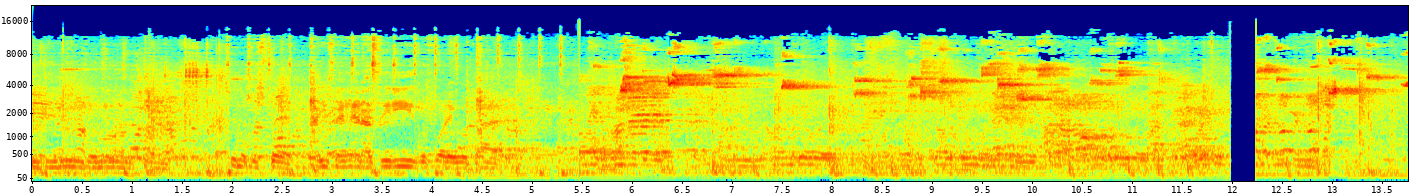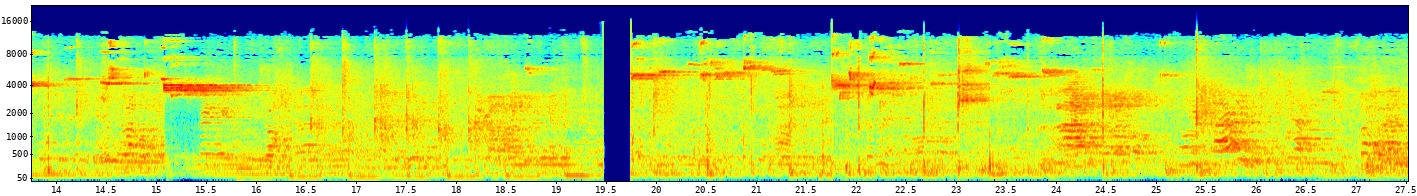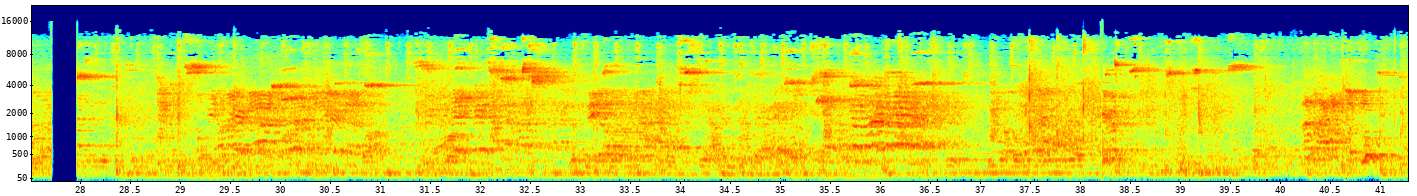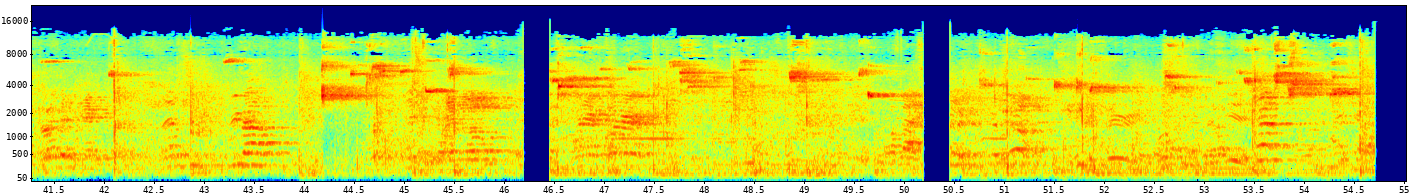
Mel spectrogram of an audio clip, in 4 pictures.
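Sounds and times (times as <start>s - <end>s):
basketball bouncing on court: 12.6s - 14.4s, 19.8s - 25.6s, 42.8s - 43.1s, 46.5s - 49.3s.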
